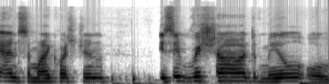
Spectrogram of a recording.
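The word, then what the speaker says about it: Richard Mille: it rishard Mill or Richard Mill no it's rishard Mill so I was correct Rish M it's not Rish M it's it's not Richard it's Risha M so you don't pronounce the d right no no D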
